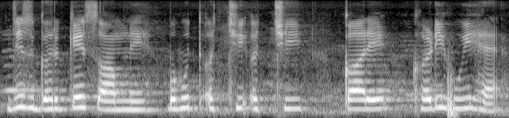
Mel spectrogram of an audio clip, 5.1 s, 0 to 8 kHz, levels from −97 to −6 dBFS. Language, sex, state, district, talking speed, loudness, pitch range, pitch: Hindi, female, Uttar Pradesh, Saharanpur, 130 wpm, -15 LUFS, 235-255 Hz, 240 Hz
